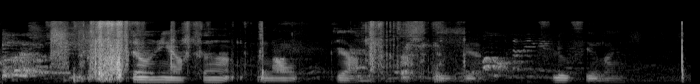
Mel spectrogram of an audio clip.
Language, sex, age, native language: Icelandic, male, 14, Icelandic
